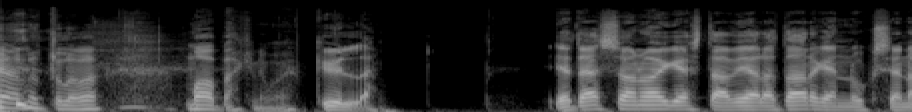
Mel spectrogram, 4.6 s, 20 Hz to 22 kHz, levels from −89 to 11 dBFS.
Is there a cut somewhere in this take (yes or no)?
yes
